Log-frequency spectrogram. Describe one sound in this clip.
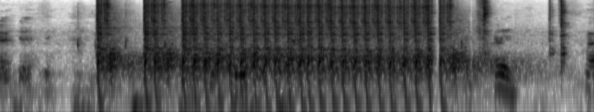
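Rapid automatic gunfire rattles in a long burst.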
